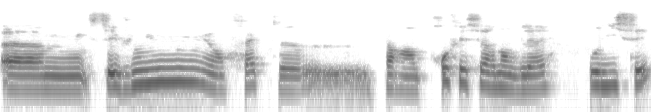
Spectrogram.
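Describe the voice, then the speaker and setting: With a dark, mellow tone, a woman speaks at medium pitch with ordinary pitch variation. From western France (Loire-Atlantique). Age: 30s. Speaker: expat parent. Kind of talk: interview conversation. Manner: hesitant, many fillers.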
